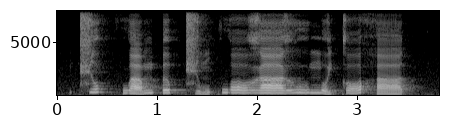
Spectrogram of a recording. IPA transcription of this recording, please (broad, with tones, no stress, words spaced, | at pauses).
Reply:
t͡ɕo˦˥k̚ hwa̰˧˥mʔə˦˥p̚t͡ɕo̰˧˨m kwɔ˧ɣaː˧ɣu˧ mo̰˧˨jkɔ˨˦ ha˨˩t̚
